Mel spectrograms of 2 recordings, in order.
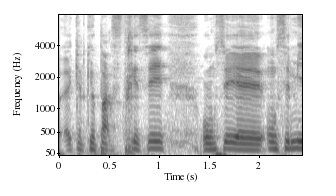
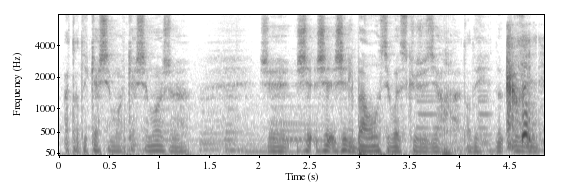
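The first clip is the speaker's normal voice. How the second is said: low, hushed and flustered, stumbling over words; hushed aside; 6 semitones lower, 7 dB quieter than usual. Pretend. Flustered man confiding in his captain, hushed aside. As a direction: keep it down, only for the captain's ears.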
